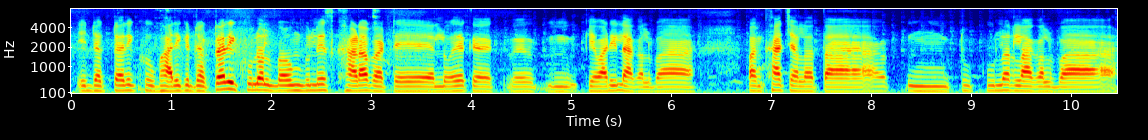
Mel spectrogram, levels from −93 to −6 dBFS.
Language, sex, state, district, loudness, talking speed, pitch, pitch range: Bhojpuri, female, Uttar Pradesh, Gorakhpur, -21 LUFS, 155 wpm, 165 Hz, 155-180 Hz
